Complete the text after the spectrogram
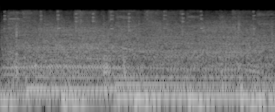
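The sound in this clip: Bus engine as the bus drives off, a loud, dense roar and low rumble that holds steady and unbroken from start to finish.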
